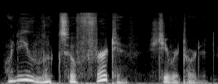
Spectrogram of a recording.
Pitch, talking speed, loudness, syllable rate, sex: 120 Hz, 220 wpm, -18 LUFS, 6.3 syllables/s, male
